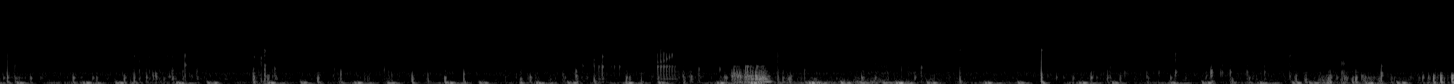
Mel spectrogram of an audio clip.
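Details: Stomach growling at night (part 2): irregular low gurgles, pops and a few longer rumbles of normal bowel sounds.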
